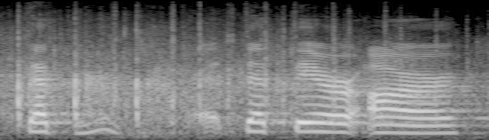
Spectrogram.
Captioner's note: applause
